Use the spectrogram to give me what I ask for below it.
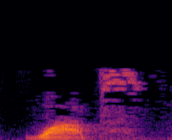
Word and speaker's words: waps: Centuries ago, the old English word bird was spelled B-R-Y-D and pronounced brid, while wasp was spelled W-A-P-S and pronounced wops.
